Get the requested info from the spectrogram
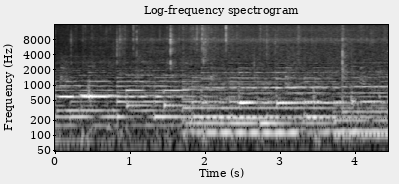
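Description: A breadcrumb-coated Monte Cristo sandwich frying in butter in a pan: a soft sizzle with a few sharp crackles. Background music with sustained, slowly changing notes plays over it.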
